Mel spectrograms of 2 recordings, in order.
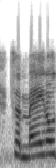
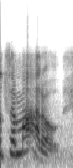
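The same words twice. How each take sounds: First: "tomato" with an AY middle vowel; American "tomato". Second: "tomato" with an AH middle vowel; British-style "tomato". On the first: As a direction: say "tomato" as tuh-MAY-toh. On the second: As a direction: say "tomato" as tuh-MAH-toh. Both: Shown as a demonstration. Tomato-tomato idiom, contrasting pronunciations.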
